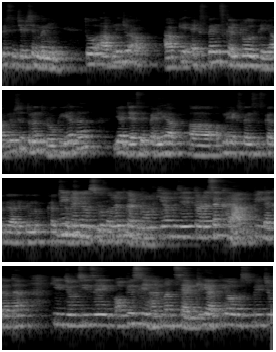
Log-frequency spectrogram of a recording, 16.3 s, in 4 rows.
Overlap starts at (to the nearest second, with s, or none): 9 s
